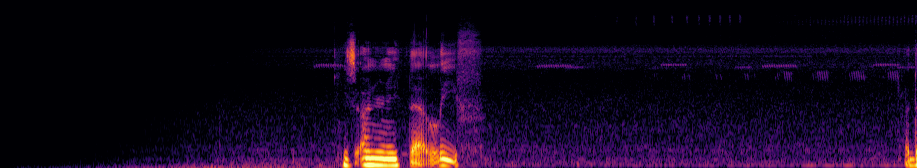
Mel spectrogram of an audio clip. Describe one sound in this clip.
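Shallow water trickles gently over stones.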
